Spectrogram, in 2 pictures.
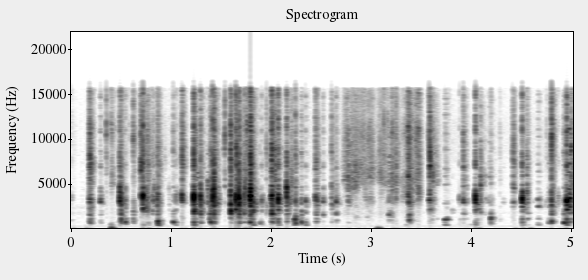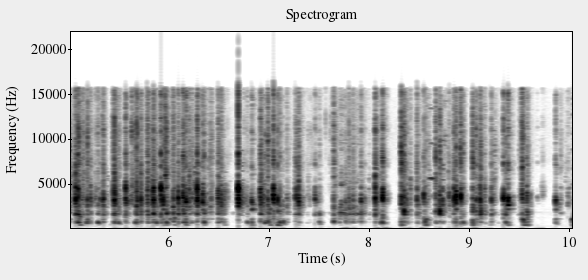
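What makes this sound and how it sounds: Gloved fingertips in blue latex gloves tap a hollow black handheld plastic game controller and click its buttons. Rapid, dense bright clicks and taps, with a faint rubbing of the gloves underneath, fill the clip and ease off in a quieter stretch near the middle before picking up again.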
